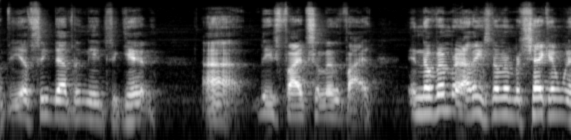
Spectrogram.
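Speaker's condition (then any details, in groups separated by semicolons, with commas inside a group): Cerebral palsy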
